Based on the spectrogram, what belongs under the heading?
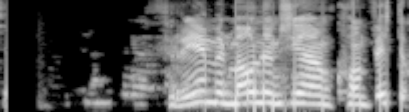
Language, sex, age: Icelandic, other, 50-59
